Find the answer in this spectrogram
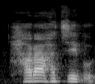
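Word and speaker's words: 腹八分: 앞에 거는 배복자입니다 복근의 복자죠 오나까 아닙니다 오가 있어야 오나가고 오가 없으면 하라 그래서 발음은 하라 하지브 하라 하찌부 이게 무슨 말일까요 하찌부라는게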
